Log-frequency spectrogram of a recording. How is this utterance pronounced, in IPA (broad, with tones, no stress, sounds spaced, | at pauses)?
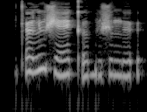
tʼ œ˧ l ʉ˦ ʃ ɛː˨˦ kʼ ɵ˨˦ b y˨ ʃ ɵ˧ ŋ ø˨˦ ʔ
